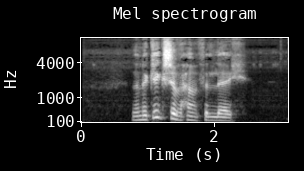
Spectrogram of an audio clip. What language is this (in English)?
Kabyle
